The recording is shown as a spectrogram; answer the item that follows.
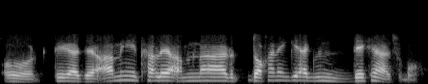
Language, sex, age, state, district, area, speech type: Bengali, male, 45-60, West Bengal, Jhargram, rural, conversation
